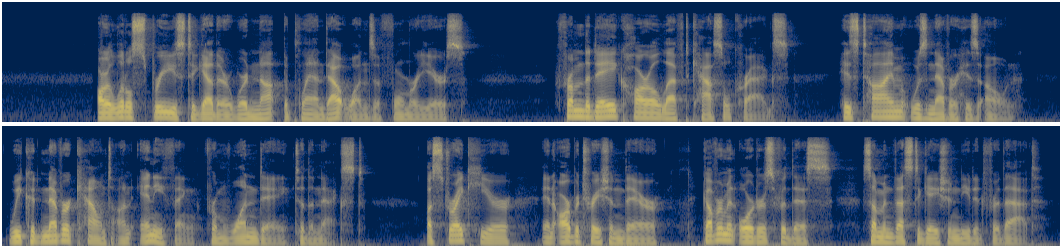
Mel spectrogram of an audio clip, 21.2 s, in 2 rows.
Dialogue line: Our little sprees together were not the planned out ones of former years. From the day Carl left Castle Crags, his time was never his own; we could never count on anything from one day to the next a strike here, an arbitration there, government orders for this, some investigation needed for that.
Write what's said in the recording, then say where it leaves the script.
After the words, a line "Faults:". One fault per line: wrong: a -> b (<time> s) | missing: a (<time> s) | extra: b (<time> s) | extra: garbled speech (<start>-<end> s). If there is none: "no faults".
Our little sprees together were not the planned out ones of former years. From the day Carl left Castle Crags, his time was never his own; we could never count on anything from one day to the next a strike here, an arbitration there, government orders for this, some investigation needed for that.
Faults:
no faults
